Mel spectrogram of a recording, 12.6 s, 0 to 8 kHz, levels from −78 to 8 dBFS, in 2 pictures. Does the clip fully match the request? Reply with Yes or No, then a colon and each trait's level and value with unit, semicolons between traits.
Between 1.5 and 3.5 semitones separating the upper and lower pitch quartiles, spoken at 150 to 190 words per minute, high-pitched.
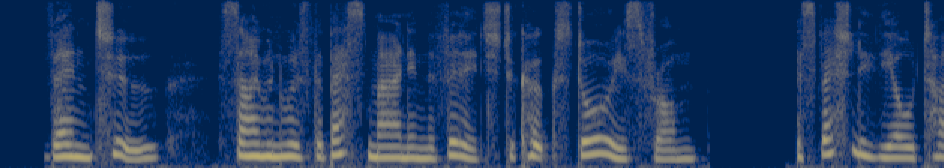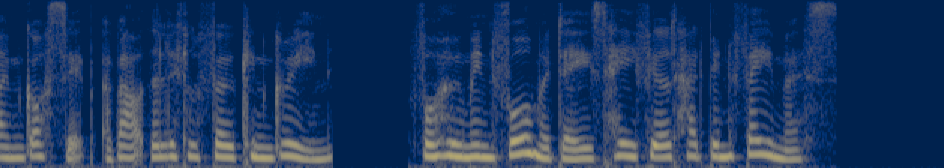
Yes: narrow, 2.6 semitones; average, 160 wpm; high, 205 Hz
